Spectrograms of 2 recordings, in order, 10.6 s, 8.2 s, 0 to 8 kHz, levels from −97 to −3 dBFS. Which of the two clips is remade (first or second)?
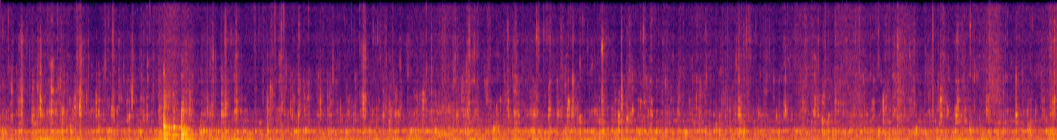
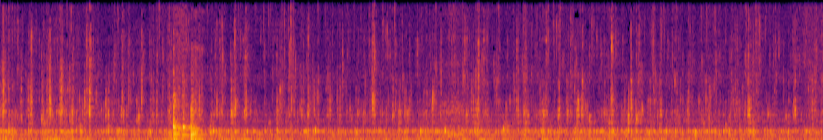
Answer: first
